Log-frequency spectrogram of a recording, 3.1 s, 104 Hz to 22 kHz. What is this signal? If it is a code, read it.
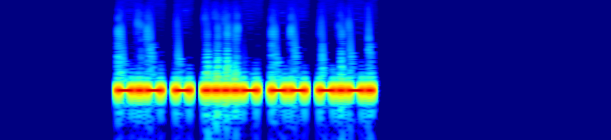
Morse code, heard as a keyed tone, about 53 wpm, 700 Hz. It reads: KT4MC
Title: USA Call Signs - 5 Characters - 4x Character Spacing - 50wpm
